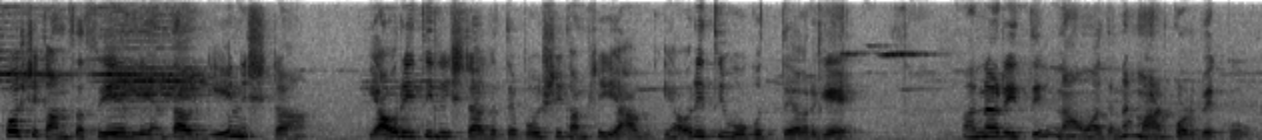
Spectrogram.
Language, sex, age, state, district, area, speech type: Kannada, female, 30-45, Karnataka, Chamarajanagar, rural, spontaneous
